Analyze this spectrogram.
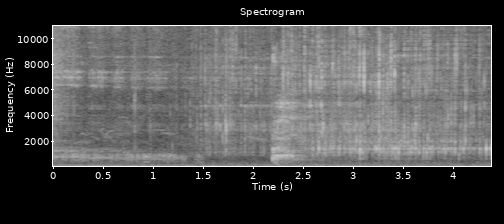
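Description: Running, dripping water with a sudden louder splash midway and a faint voice, no animal calls.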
